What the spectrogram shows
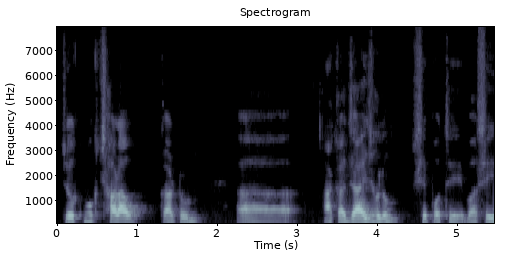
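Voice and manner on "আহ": ordinary delivery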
